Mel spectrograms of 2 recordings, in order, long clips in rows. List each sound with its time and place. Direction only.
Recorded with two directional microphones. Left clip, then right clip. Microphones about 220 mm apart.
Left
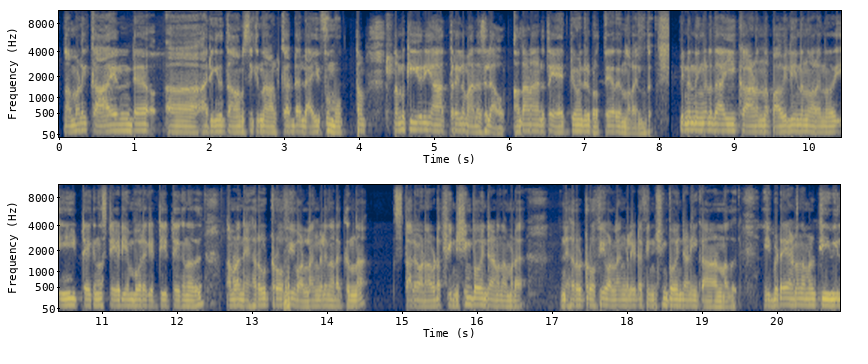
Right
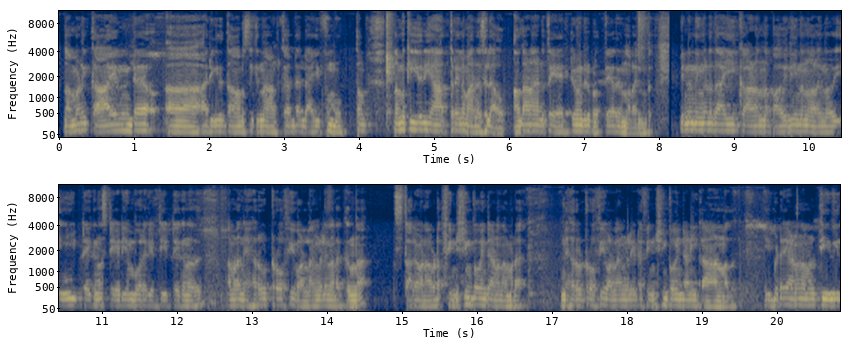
0.0 s speech: 30° left (ahead or behind)
4.2 s speech: 20° left (ahead or behind); by 20.8 s 35° left (ahead or behind)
